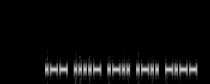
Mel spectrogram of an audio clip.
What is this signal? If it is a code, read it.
Morse code, heard as a keyed tone, about 51 wpm, 700 Hz. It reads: W4LLY
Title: USA Call Signs - 5 Characters - Repeated 2x - 50wpm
